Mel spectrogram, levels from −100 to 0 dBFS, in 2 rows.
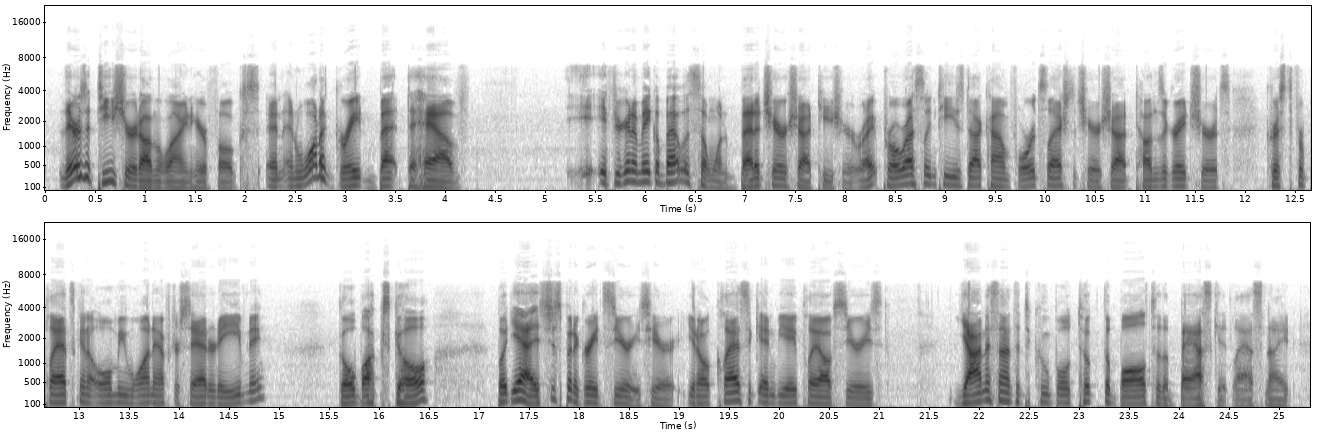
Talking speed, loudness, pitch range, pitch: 180 wpm, -28 LUFS, 110-135 Hz, 120 Hz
